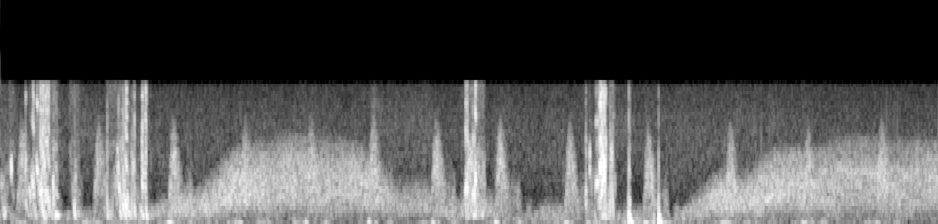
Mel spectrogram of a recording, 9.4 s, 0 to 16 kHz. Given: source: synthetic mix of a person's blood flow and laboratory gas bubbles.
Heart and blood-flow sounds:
Doppler ultrasound of blood flow; subclavian vein
0.00-0.15 s: bubbles
0.26-0.64 s: bubbles
0.70-0.83 s: bubbles
1.03-1.52 s: bubbles
4.61-4.86 s: bubbles
5.82-6.18 s: bubbles
From the record:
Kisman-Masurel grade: 222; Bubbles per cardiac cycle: several, 3 to 8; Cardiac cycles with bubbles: 10 to 50%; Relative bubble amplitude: moderate (0.250 to 0.450); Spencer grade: 2 (many but less than half of the cardiac periods contain bubble signals, singularly or in groups); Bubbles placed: anywhere in the cardiac cycle

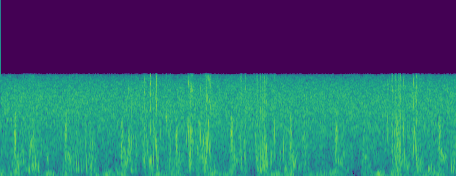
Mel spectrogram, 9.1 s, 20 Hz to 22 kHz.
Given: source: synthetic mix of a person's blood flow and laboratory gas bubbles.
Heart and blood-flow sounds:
Doppler ultrasound of blood flow; precordium
0.00-0.05 s: bubbles
0.48-0.84 s: bubbles
0.92-0.98 s: bubbles
1.39-1.97 s: bubbles
2.52-2.79 s: bubbles
2.84-3.21 s: bubbles
3.29-3.46 s: bubbles
3.69-4.35 s: bubbles
4.77-4.95 s: bubbles
5.07-5.53 s: bubbles
5.58-5.75 s: bubbles
7.73-7.77 s: bubbles
7.81-8.48 s: bubbles
8.52-8.67 s: bubbles
8.98-9.13 s: bubbles
From the record:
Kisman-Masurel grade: 333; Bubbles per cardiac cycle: rolling drumbeat, 9 or more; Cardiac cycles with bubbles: 50 to 99%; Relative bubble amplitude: loud (0.450 to 0.775); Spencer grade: 3 (all of the cardiac periods contain showers or single bubble signals, but not dominating or overriding the cardiac motion signals); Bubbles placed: only in the low amplitude regions of the cardiac cycle

